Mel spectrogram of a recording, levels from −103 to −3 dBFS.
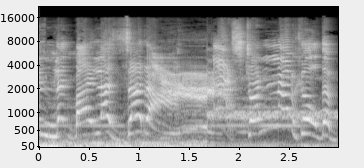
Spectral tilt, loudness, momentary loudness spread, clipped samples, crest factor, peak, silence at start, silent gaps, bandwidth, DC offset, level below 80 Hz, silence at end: -1.5 dB/octave; -11 LUFS; 2 LU; under 0.1%; 12 dB; 0 dBFS; 0 s; none; 16.5 kHz; under 0.1%; -22 dBFS; 0 s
